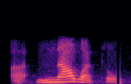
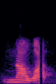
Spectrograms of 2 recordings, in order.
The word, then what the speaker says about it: Nahuatl: Nahuatl, N-A-H-U-A-T-L, Nahuatl, sometimes it's pronounced Nahuatl or Nahuatl, was the primary language spoken among the Mexica in central Mexico.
